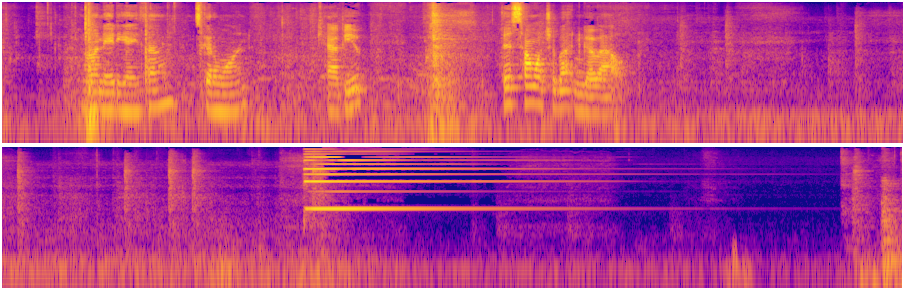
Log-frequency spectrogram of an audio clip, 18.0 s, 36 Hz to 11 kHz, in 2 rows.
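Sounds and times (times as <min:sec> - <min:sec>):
elevator low hum: 0:00.0 - 0:18.0
elevator arrival chime: 0:11.8 - 0:17.2.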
